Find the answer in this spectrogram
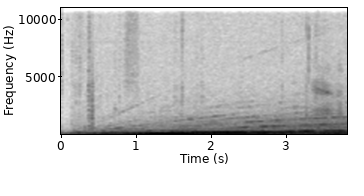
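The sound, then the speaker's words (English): Futuristic electronic driving sound from a Kia electric vehicle's Cyber sound setting: a loud synthetic hum that swells in and climbs steadily in pitch, then settles into a sustained whirring tone, with no talking. “by far, the funniest one is the Cyber. Provides a new futuristic electronic sound for electric vehicles.”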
